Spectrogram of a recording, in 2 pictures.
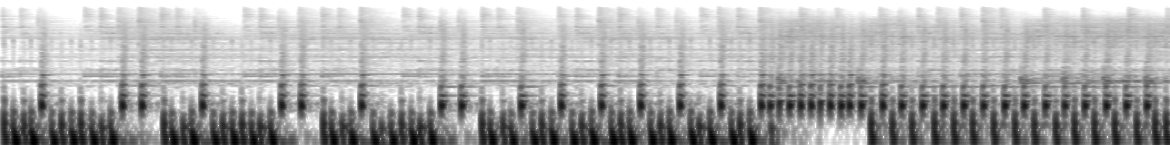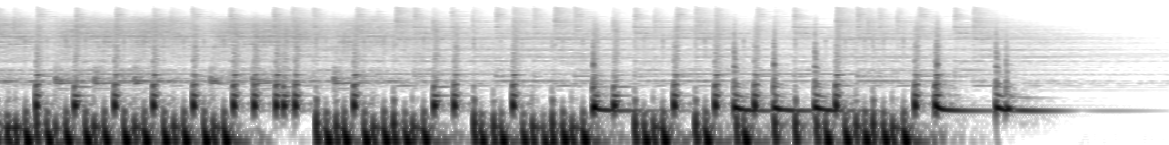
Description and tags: Crazy Metal Drummer
A short drummer session.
